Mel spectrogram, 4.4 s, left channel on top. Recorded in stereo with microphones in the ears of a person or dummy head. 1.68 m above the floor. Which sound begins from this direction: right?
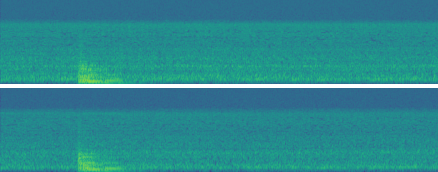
A cupboard door, at 0.8 s.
